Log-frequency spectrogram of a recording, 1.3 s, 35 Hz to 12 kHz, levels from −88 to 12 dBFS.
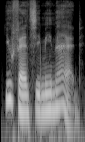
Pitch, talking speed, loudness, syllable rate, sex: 130 Hz, 190 wpm, -18 LUFS, 4.4 syllables/s, male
